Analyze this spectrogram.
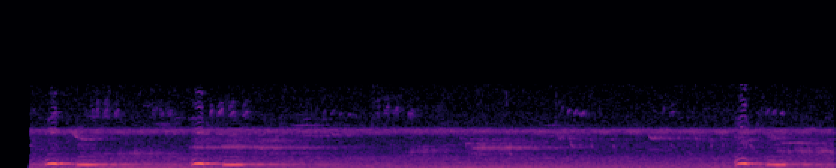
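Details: Common cuckoo singing its two-note cu-coo, a higher note dropping to a lower one, given three times with long gaps between, while other birds twitter faintly at a higher pitch.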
